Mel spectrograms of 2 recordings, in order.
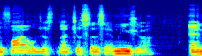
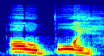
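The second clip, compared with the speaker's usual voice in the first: forced, faked cheerful voice, high-pitched and loud; 8 semitones higher, 8 dB louder than usual. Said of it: "try and sound as happy as I can".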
